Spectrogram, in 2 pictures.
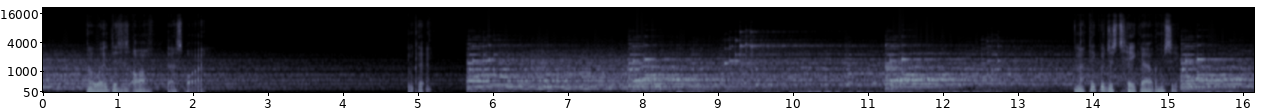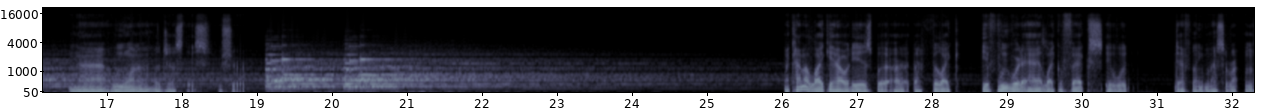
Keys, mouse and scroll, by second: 0.2 scroll down 1, 1.0 ctrl+click, 2.0-4.9 scroll down 1, 12.7 space, 13.5 right click, 15.9 space, 16.6 ctrl+z, 17.8 shift+Down, 19.7 space, 19.8 shift+Up, 22.6 ctrl+click, 23.2 shift+Down, 24.6 ctrl+click, 25.8 shift+Down, 26.0 shift+Down, 26.6 ctrl+click, 27.2 shift+Down, 28.1 ctrl+click, 28.9 shift+Down, 30.3 ctrl+click, 31.7 ctrl+s, 31.8 shift+Down.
